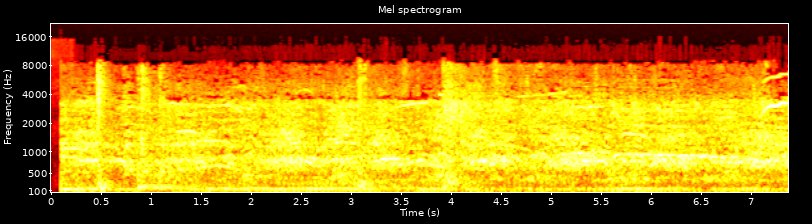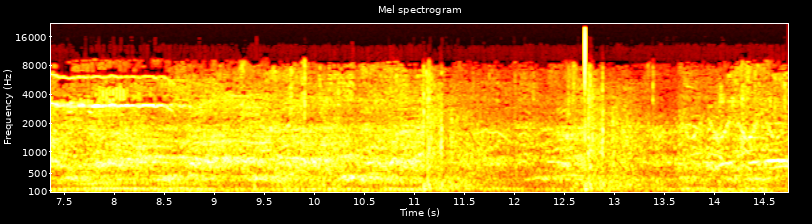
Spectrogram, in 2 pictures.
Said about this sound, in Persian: این صدا مربوط به اعتراضات تهران بود.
